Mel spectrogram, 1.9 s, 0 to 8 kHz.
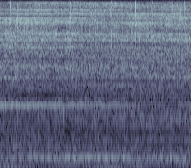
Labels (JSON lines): {"label": "anthrophony, boat engine", "recorder": "SoundTrap 500"}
